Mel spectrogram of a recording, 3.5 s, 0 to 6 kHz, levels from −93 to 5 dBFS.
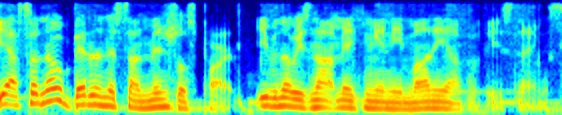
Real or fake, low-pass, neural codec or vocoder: fake; 5.4 kHz; codec, 16 kHz, 16 kbps, FreqCodec, smaller model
